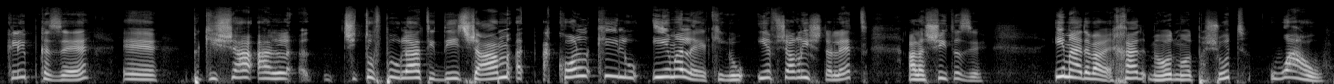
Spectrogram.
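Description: A woman of thirty-one with an Israeli accent, chatting casually as a podcast guest in an animated, emphatic way, with slang and English swearing mixed in. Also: high-pitched, no echo. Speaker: guest singer, DJ and voice teacher.

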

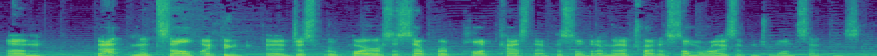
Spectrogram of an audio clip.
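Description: Faint music runs behind a guest marketing consultant, Austrian by origin and raised in the Philippines, as he explains his interview answers at length. He restarts frequently and keeps checking in with "right?", his fairly low voice pushed and bright and a little fast.

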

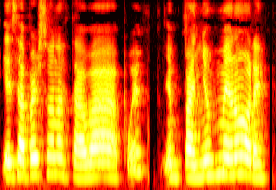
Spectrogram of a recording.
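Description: A woman's voice: on the high side, steady tone, moderate pace. A woman with a Puerto Rican accent chatting casually and slangily as a podcast guest. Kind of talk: casual chat.

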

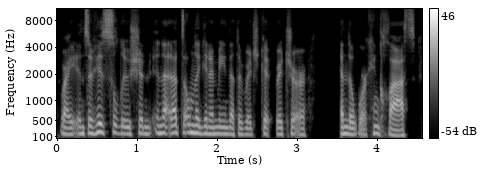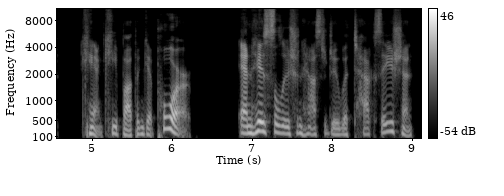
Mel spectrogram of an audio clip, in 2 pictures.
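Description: Her voice on the low side, this law professor and author responds to interview questions in an explanatory, conversational manner. She restarts phrases as she works out what to say. It's recorded in studio quality without echo.

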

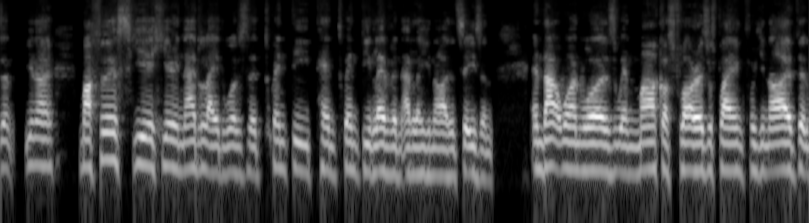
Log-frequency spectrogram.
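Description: A young man from Greece, a guest on a football podcast, telling a story in a lively, laughing way. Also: medium pitch, no echo. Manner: animated, laughs through his story. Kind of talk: casual storytelling chat.

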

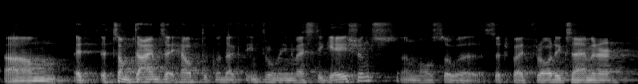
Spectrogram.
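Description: A man in his forties with a very low voice, born in Slovakia, who talks with a halting rhythm full of ums and restarts. His voice comes through a muffled, roomy connection. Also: steady tone, vocal fry, fairly bright tone. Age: 40s. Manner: hesitant, many fillers and restarts. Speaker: compliance consultant, guest. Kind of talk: casual interview talk. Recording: muffled, roomy remote audio.

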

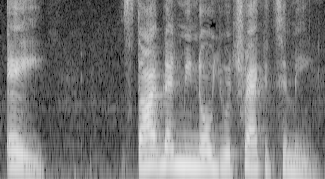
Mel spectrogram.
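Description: A woman's voice: mid-range voice, lively intonation, unhurried, a little mellow. A woman in her forties hosting a casual livestream about relationships, outspoken, profane and preachy as she lectures her viewers. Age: 40s. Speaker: host, wife.

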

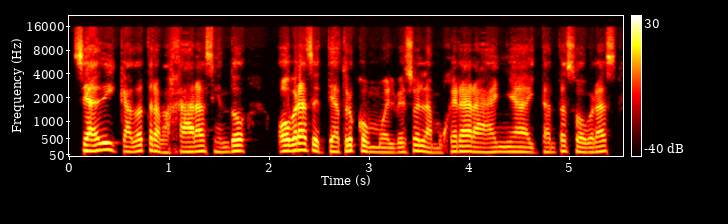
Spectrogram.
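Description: A man hosting a casual entertainment chat, gossiping in an animated way and acting out quotes playfully. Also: mid-range voice, a little fast, dry recording, studio quality. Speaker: show host.

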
